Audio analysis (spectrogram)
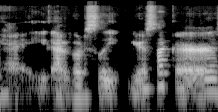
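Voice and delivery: a light whispered self-scolding; hushed self-talk. Retold or imitated. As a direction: mutter it to yourself, drowsy. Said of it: "So I was like".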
